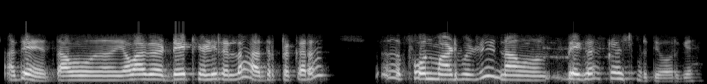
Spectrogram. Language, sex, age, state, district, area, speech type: Kannada, female, 60+, Karnataka, Gadag, rural, conversation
